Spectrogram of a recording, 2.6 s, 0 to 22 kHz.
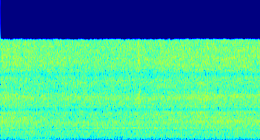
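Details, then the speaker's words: Air Venturi 4,500 psi high-pressure compressor on 120 V, water-cooled with radiator and water tank: steady, even airy whoosh with a low hum and no knocks or rattles as it first switches on; cooling fan running normally. "Oh, there it goes. Yeah, it's running. You hear the fan. You hear the fan running."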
